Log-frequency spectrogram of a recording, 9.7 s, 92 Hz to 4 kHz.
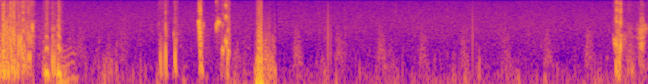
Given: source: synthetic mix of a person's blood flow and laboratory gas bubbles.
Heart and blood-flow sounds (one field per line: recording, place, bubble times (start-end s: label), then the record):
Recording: Doppler ultrasound of blood flow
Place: subclavian vein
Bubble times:
0.00-0.54 s: bubbles
0.65-0.95 s: bubbles
2.37-2.53 s: bubbles
2.60-2.68 s: bubbles
2.95-3.07 s: bubbles
3.22-3.46 s: bubbles
9.19-9.72 s: bubbles
From the record:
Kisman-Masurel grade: 223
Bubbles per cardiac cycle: several, 3 to 8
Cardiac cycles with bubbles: 10 to 50%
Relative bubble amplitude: loud (0.450 to 0.775)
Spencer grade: 2 (many but less than half of the cardiac periods contain bubble signals, singularly or in groups)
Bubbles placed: anywhere in the cardiac cycle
